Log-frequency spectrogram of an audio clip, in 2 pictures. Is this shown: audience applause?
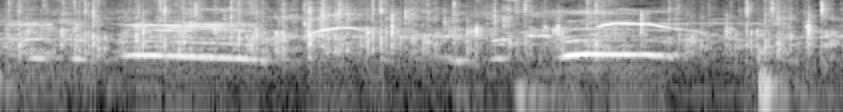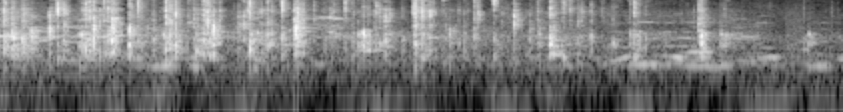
yes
